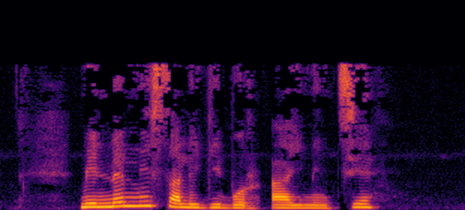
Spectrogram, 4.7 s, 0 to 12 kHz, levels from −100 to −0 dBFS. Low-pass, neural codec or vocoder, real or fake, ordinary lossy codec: 10.8 kHz; autoencoder, 48 kHz, 128 numbers a frame, DAC-VAE, trained on Japanese speech; fake; MP3, 32 kbps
